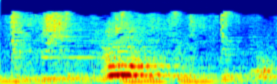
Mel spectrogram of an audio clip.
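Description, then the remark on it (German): A dog at home barks, a short burst of loud woofs with one sharper bark standing out near the middle, with no voices present. “Gut, manchmal ist nur der Hund zu Hause.”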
